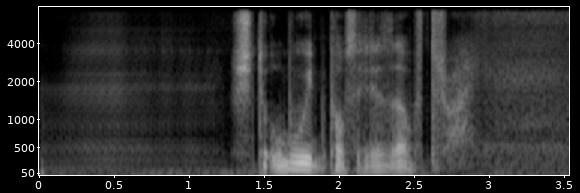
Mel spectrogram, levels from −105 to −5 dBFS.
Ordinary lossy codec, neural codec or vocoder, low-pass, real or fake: none; codec, 16 kHz in and 24 kHz out, 0.9 kbps, LongCat-Audio-Codec, four codebook decoder; 7.2 kHz; fake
